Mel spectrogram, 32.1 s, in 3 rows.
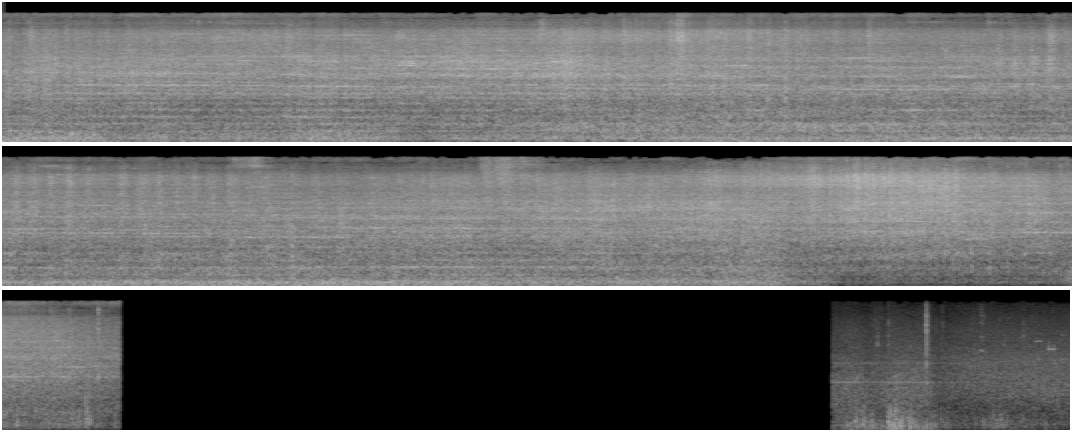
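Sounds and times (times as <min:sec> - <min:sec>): freight cars rolling on rails: 0:00.0 - 0:22.6.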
